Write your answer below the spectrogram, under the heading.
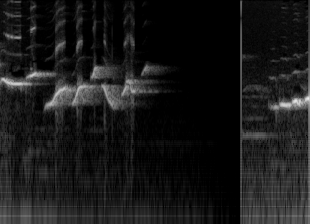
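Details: White-rumped shama song played to provoke a silent bird into answering: a short run of fluty rising and falling whistled phrases, a pause, a click, then a softer rising whistle.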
